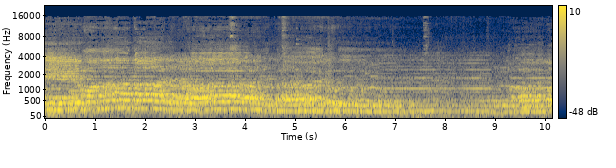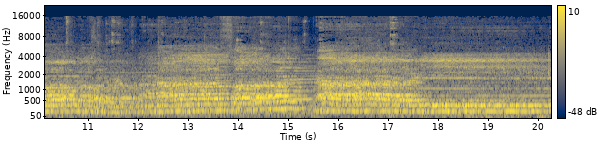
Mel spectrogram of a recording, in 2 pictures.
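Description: Devotional kirtan: a group of men chanting together in long sung phrases over a sustained harmonium, with strokes on a hand-played barrel drum. The singing eases off briefly twice, about eight seconds in and again near the middle of the second half.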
